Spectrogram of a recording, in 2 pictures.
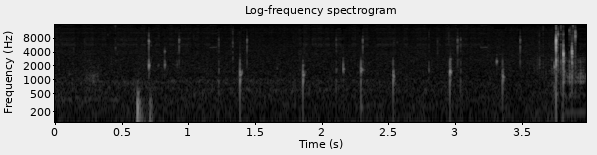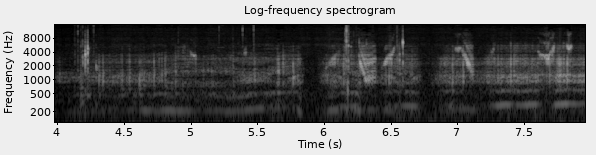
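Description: Scattered sharp underwater clicks and crackles. About halfway through, the camera breaks the surface: water splashing and sloshing around the camera, with a low hum that slowly rises in pitch.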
